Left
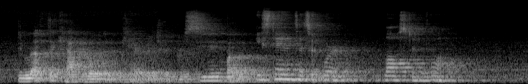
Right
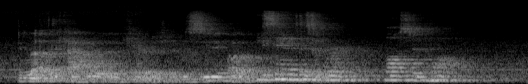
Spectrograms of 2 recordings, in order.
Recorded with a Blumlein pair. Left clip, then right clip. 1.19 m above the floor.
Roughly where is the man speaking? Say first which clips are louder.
Left 4 dB; ahead.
